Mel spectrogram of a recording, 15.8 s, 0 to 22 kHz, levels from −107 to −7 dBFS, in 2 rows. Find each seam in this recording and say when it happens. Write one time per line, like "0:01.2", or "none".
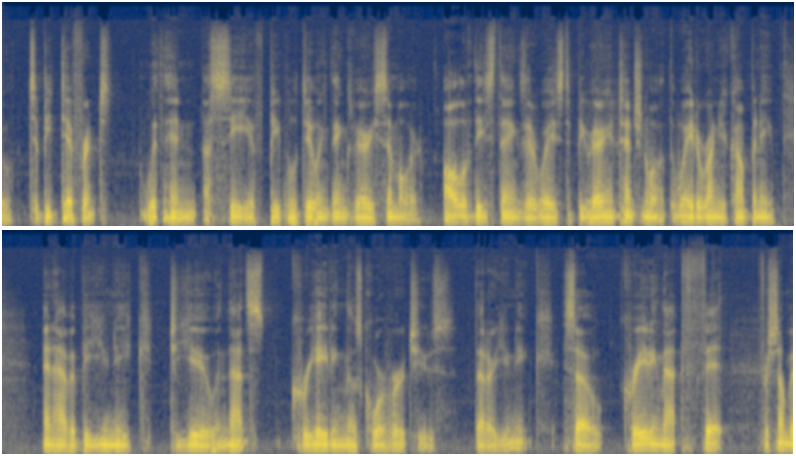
none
